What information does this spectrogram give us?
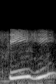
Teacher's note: فا یا زیر فی یا مدہ ایک الف کے برابر کھینچیں گے، اور ہا کو بغیر کھینچے پڑھیں گے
